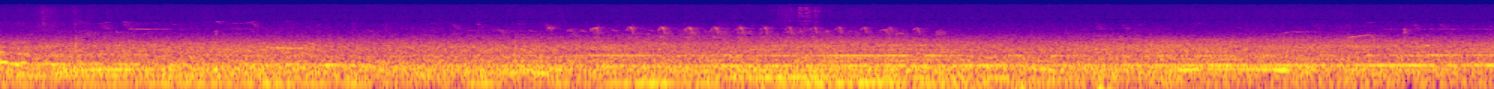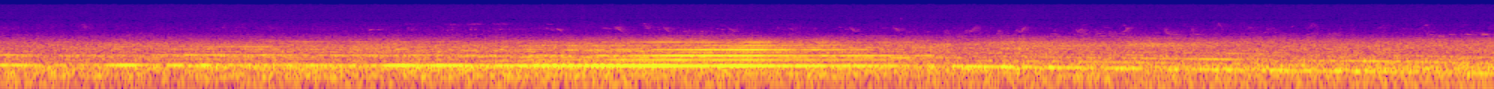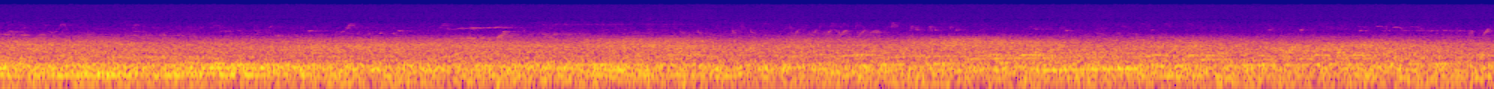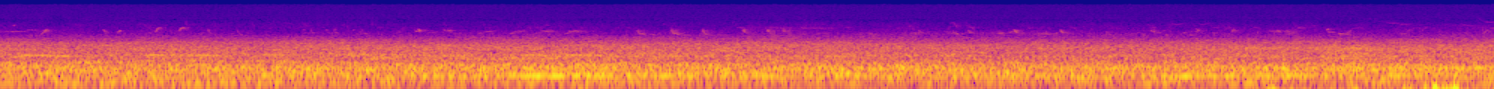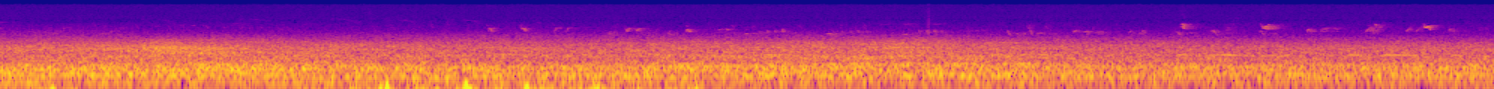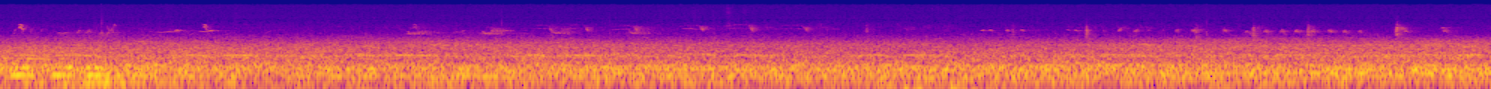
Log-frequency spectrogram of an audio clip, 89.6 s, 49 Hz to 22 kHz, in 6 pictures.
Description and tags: Garage ambience, urban light-7eqa 01-02
Recorded with Zoom H4N in Arizona. Basic low cut filer applied. Apply my good people.
ambience, background, field, recording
